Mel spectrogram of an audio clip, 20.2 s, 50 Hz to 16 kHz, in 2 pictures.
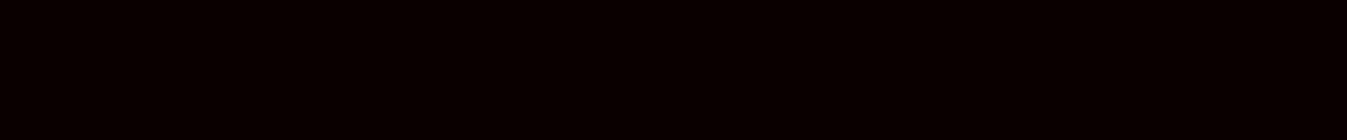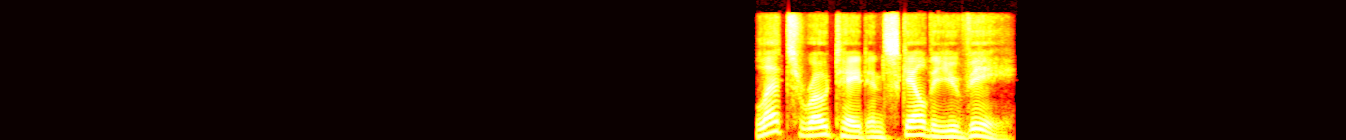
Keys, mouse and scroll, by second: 0.6 shift+middle click, 1.1 middle click, 5.0-5.4 scroll up 1, 5.4 middle click, 6.3 scroll up 1, 8.7-9.9 scroll up 6, 10.0 shift+middle click, 11.3 click, 13.1 click, 16.4 click, 18.0 click.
